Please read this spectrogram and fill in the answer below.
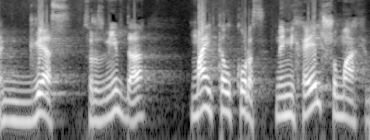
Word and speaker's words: Guess: Но запомните, не путайте Guess. Жесткий Г. Гава, Крыльцо, Guess.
